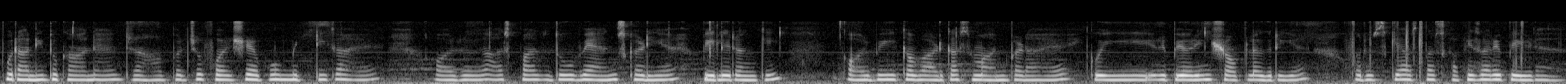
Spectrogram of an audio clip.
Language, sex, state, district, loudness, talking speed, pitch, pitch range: Hindi, female, Haryana, Charkhi Dadri, -15 LUFS, 165 wpm, 215 Hz, 205-220 Hz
